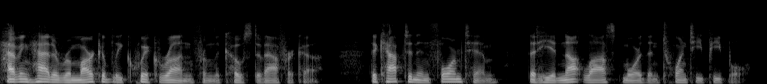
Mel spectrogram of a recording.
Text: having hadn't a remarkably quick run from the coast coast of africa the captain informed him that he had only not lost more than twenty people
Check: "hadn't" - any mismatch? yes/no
yes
